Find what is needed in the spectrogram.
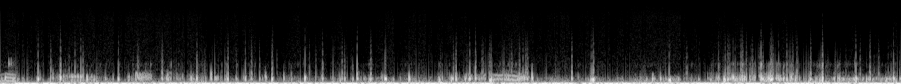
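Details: Continuous loud gurgling, bubbling, clicks and rumbles through a stethoscope on the abdomen after eating Mentos and drinking cola, following a fast of over 15 hours: very active bowel sounds.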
